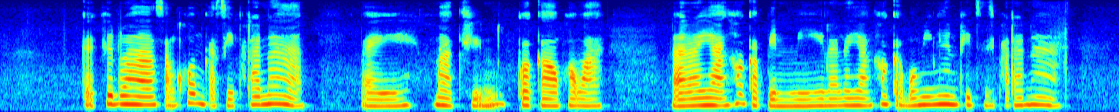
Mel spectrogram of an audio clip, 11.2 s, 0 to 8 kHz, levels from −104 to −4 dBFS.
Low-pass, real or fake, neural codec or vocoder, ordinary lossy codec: none; real; none; none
